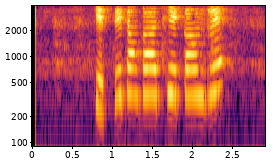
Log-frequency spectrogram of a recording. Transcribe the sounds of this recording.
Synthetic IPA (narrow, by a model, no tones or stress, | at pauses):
ket̪ːet̪ɔŋkat̪ʰiekːanɾe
